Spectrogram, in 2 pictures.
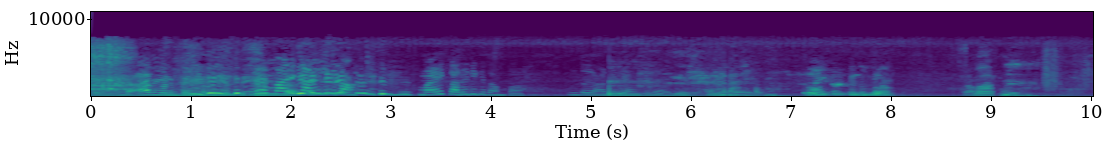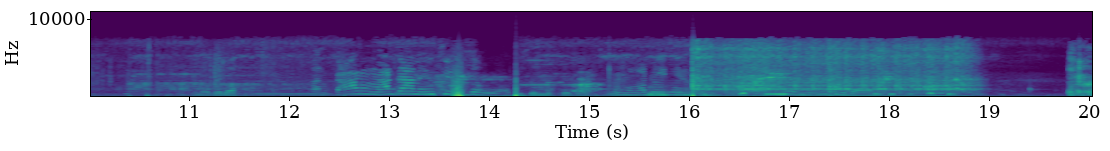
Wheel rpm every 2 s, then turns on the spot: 0, 0, 0, 0, 0, 0, 0, 140, 310, 10.
none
